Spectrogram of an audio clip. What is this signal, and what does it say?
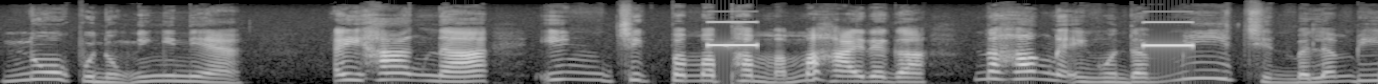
Quindar tones, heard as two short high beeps, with speech in Manipuri.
